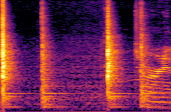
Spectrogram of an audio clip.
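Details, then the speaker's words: Murray riding mower on choke, in neutral, after a trade: starter tries to engage with four sharp metallic clunks and no cranking, flywheel won't turn by hand; engine appears seized. "well it appears that the motor may be locked usually you should be able to spin that and this you cannot"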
